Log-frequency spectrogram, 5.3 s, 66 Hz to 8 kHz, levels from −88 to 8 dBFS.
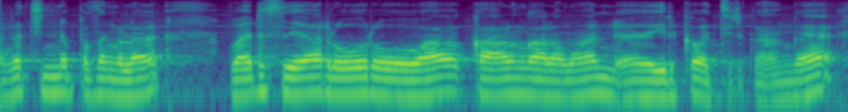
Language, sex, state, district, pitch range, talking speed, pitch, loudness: Tamil, male, Tamil Nadu, Kanyakumari, 135-150 Hz, 115 wpm, 140 Hz, -13 LUFS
